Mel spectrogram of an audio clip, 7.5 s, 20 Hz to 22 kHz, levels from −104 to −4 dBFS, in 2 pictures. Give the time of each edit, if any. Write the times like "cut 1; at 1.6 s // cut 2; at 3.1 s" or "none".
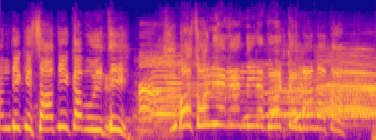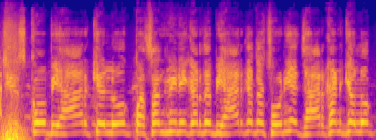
cut 1; at 3.8 s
